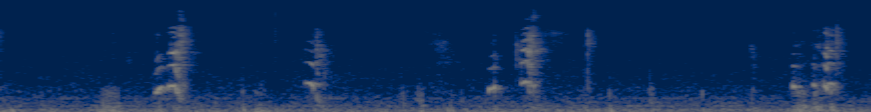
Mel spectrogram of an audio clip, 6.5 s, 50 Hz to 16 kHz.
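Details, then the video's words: Trouble Cat, a pet cat, utters a series of short, soft chirping meows roughly once a second amid low indoor rumble. "A compilation of Trouble Cat's meows from 2020"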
